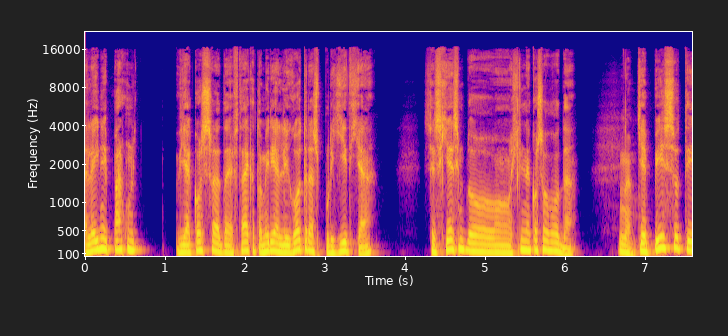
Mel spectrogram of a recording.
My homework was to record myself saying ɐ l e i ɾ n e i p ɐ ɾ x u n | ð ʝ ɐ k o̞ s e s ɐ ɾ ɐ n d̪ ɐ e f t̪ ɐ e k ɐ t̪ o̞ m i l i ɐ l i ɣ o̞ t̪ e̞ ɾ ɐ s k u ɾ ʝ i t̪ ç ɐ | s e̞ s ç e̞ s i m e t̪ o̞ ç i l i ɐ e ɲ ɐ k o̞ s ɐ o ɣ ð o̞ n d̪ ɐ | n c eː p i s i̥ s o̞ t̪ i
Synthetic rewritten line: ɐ l e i n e i p ɐ ɾ x u n | ð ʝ ɐ k o̞ s e s ɐ ɾ ɐ n d̪ ɐ e f t̪ ɐ e k ɐ t̪ o̞ m i ɾ i ɐ l i ɣ o̞ t̪ e̞ ɾ ɐ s p u ɾ ʝ i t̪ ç ɐ | s e̞ s ç e̞ s i m e t̪ o̞ ç i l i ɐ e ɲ ɐ k o̞ s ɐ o ɣ ð o̞ n d̪ ɐ | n c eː p i s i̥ s o̞ t̪ i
